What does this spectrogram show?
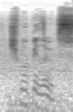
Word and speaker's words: Shwoopy Loops: I will put the description below for all the, how do you pronounce it again? SHWOOPY Loops.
